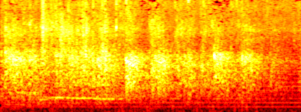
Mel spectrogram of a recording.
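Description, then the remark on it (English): An audience breaks into a round of applause for the media team, a dense, steady patter of many hands clapping at once that holds fairly loud for a few seconds before easing slightly toward the end. “Give the media people a round of applause.”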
